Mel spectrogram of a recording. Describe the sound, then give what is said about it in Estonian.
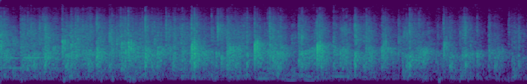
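A church audience applauds a speaker with a fairly quiet but dense patter of many hands, individual claps flickering through a steady wash without speech. “Anname talle julgustava aplausi.”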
